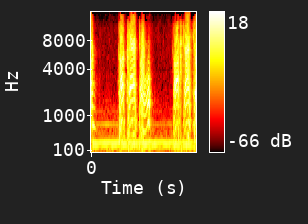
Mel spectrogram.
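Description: Squawky Donald Duck-style cartoon duck voices in two short bursts, one about half a second in and one near the end, over a low held note of the background music.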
